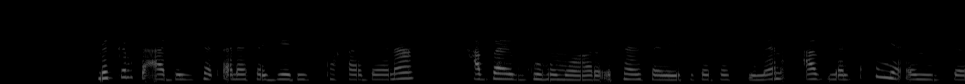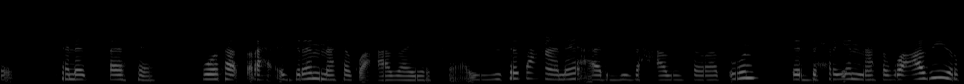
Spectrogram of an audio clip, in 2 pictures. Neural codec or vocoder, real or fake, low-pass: none; real; 3.6 kHz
